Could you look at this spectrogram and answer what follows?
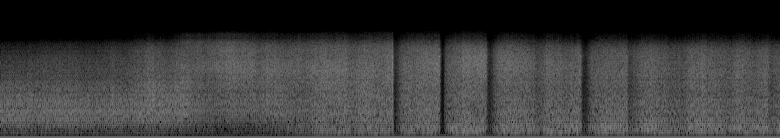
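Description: Steady hiss of background noise that cuts out briefly four times about halfway through.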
